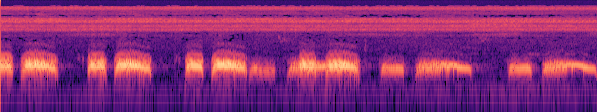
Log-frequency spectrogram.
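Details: Spotted dove selected for its voice, cooing steadily with about a dozen deep, mellow notes in short-long pairs, repeated roughly once a second.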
